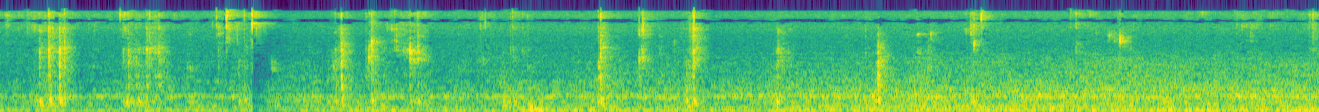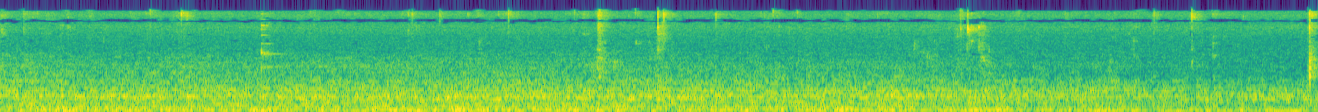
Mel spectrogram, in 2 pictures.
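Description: Eating sounds of someone chewing crispy roast chicken taken by hand, with small clicks, mostly in the first few seconds, over a steady rumbling noise that builds after a couple of seconds and eases near the end.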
